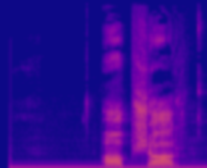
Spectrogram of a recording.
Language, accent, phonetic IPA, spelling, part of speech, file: Persian, Iran, [ʔɒːb.ʃɒːɹ], آبشار, noun, Fa-آبشار.ogg
- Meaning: waterfall; cascade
